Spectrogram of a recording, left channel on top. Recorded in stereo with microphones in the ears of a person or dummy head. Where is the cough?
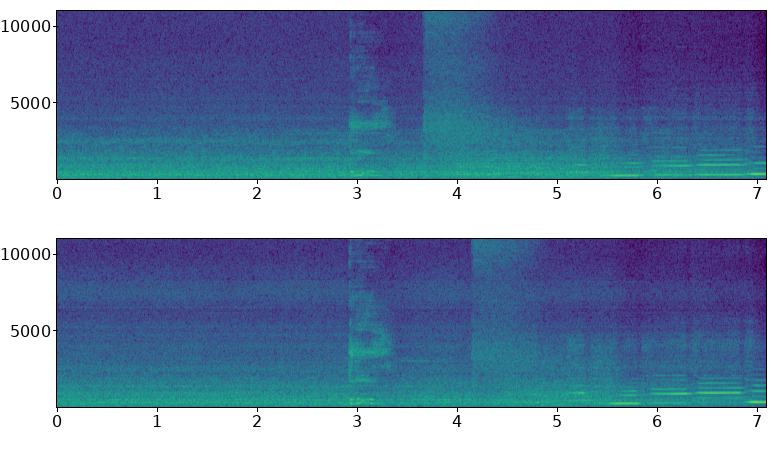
75° right (ahead or behind), 3 m.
